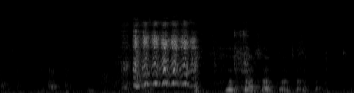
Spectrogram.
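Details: During kidding season on a homestead, a Nigerian Dwarf goat in labour gives one loud, strained, pulsing bleat lasting under a second, followed by lower rhythmic grunting breaths.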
